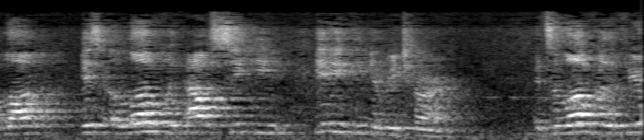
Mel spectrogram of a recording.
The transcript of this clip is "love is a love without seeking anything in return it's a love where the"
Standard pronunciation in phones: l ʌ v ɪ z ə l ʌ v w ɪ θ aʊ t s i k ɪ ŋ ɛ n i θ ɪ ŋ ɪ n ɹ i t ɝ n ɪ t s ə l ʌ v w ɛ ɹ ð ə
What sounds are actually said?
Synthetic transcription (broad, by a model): l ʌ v ɪ z ə l ʌ v w ɪ θ aʊ t s i k ɪ ŋ ɛ n i θ ɪ ŋ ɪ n ɹ i t ɝ n ɪ t s ə l ʌ v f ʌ ɹ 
